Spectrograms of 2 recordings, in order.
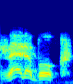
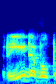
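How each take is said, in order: First: The vowel in read is short, like red. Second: The vowel in read is long, like reed. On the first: The action happened in the past. The speaker calls it right. "यहां पर इसको हम रीड नहीं बल्कि रेड pronounce करेंगे" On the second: The verb is in its base, present form. The speaker calls it wrong. "रीड a book नहीं"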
